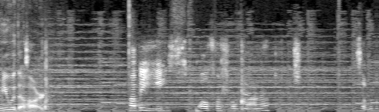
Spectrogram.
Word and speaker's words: Ys: Yeast. It was a JRPG. It's Really? literally YS, but you pronounce it yeast.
